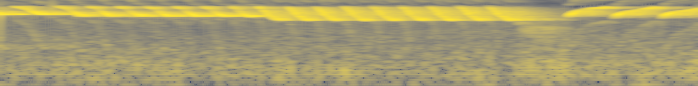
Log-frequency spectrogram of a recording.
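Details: Singing canary courting females for mating and breeding, delivering a fast, even rattle of high repeated notes for over two seconds, a brief pause, then a new high trill begins.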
